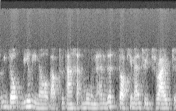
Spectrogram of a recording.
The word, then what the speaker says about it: Tutankhamun: I pronounce it Tutankhamun.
